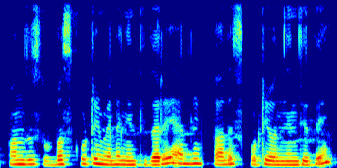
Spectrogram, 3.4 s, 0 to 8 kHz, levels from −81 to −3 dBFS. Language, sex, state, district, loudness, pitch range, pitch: Kannada, female, Karnataka, Bangalore, -17 LUFS, 180-225 Hz, 200 Hz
